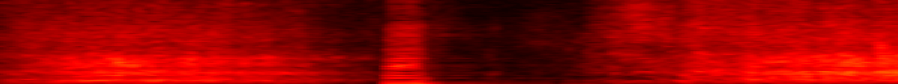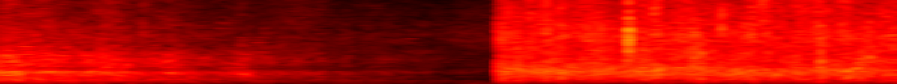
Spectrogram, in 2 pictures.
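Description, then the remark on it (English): An audience claps steadily, a dense patter of many hands that briefly dips after a short whoop, then swells louder again toward the end. “You clapping, are you sort of do that, clapping?”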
